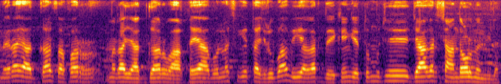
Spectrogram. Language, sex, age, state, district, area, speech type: Urdu, male, 18-30, Maharashtra, Nashik, urban, spontaneous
